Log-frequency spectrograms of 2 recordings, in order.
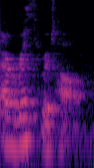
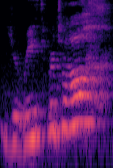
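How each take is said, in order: First: The word begins with an 'eh-ri' sound. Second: The word begins with a 'yoo-ree' sound. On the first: "So I'm going to call it erythritol" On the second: "that sounds like urethra"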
